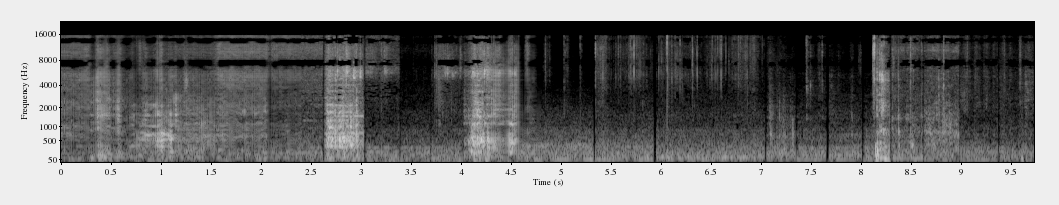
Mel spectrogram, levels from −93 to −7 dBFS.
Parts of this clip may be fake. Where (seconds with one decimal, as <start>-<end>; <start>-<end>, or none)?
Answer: 0.0-2.4; 4.3-4.8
